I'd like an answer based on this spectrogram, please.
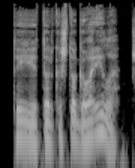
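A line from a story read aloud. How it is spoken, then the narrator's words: Whispered. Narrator (Russian): шепнул я Мартине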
